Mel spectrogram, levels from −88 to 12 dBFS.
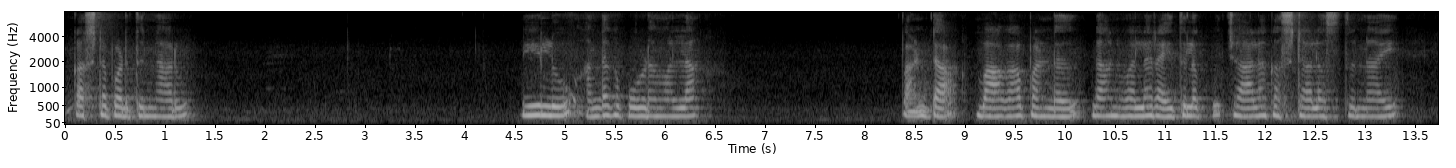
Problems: none marked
